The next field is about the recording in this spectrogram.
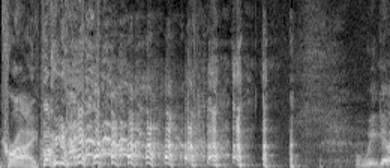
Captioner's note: laughing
